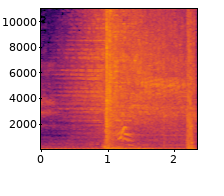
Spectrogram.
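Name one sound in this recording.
A body thuds heavily onto a floor.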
